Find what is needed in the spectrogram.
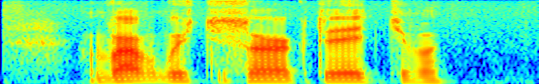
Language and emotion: Russian, neutral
